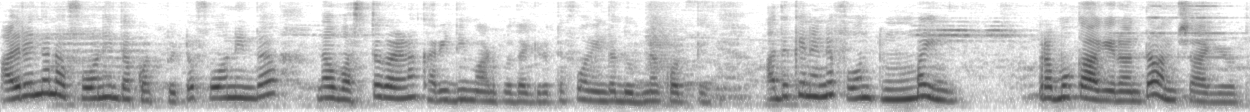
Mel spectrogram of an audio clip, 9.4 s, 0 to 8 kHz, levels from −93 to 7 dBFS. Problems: none marked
